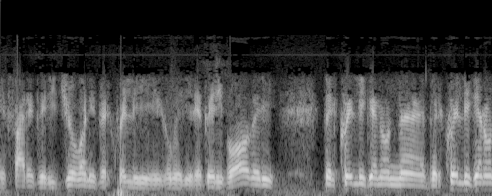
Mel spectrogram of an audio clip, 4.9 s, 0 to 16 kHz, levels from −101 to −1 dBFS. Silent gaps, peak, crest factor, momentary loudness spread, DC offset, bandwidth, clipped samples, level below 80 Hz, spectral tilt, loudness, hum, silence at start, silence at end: none; -6 dBFS; 18 dB; 5 LU; under 0.1%; 5.8 kHz; under 0.1%; -48 dBFS; -8 dB/octave; -24 LUFS; none; 0 s; 0 s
